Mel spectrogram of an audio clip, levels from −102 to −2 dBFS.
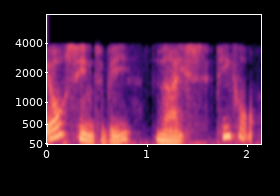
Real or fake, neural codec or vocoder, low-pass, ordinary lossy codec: fake; codec, 16 kHz, 2 kbps, FunCodec, trained on Chinese and English, 25 frames a second; 7.2 kHz; AAC, 16 kbps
